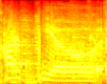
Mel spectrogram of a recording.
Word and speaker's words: Carpio: Like loose, like light, L-U-Z. Mila Carpio is how it's spelled. Car. Pio, pio, like the bird.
